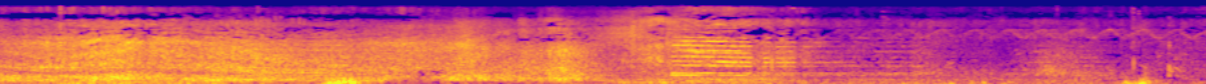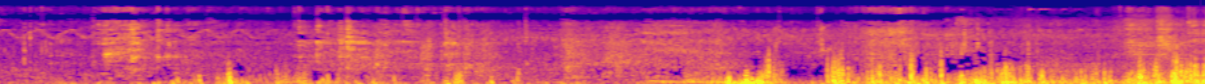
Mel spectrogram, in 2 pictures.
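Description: Outdoor street noise with vehicle sound, and a car horn sounding once for about a second and a half, roughly seven seconds in. A few low thumps come and go.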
